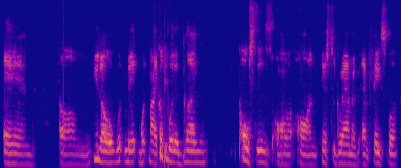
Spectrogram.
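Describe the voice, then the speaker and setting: Raspy-voiced man, laid-back storyteller. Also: medium pitch, steady tone, slow pace, darkish tone, lo-fi sound. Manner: laid-back, rambling storyteller who laughs often. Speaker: guest actor. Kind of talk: casual interview chat.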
